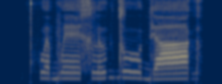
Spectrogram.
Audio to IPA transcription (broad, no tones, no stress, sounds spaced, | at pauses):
kʷʰ ɛ b w eː x l ɯ ɡ d uː bʲ aː ɡ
